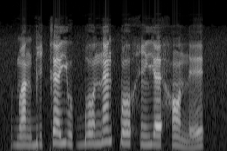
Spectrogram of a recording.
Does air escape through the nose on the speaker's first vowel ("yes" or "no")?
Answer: yes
